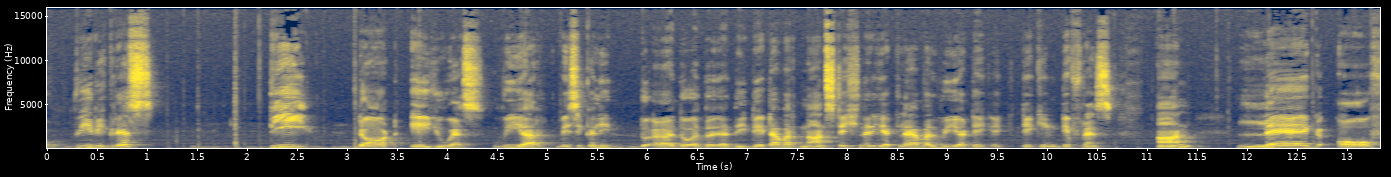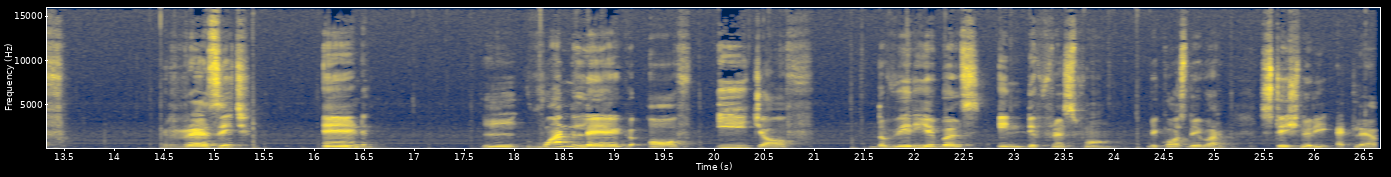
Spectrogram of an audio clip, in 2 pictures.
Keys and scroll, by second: 1.0-5.0 typing, 10.7 space, 12.5-25.2 typing.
